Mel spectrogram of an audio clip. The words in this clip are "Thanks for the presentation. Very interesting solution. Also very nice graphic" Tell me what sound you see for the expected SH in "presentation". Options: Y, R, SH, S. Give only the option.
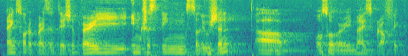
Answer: SH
